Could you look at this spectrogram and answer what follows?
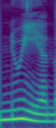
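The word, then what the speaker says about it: nuit: So first word வந்து இரவு, இரவை வந்து நைட்டை நீங்கள் நுயன் தான் சொல்லணும், அந்த தீயை வந்து ப்ரொனவுன்ஸ் பண்ணுறதில்ல, ஸோ நுய்.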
